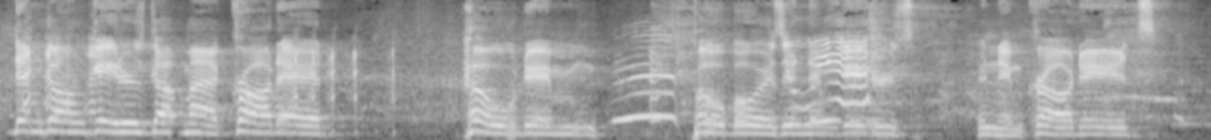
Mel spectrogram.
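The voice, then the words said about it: Put-on Creole accent. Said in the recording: “how's your Creole accent?”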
